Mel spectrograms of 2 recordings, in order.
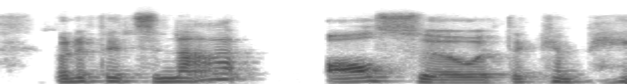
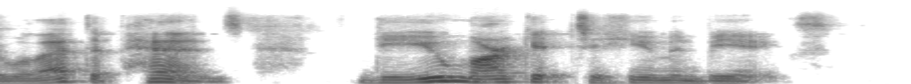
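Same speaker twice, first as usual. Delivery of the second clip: put-on dry, straight-faced, deadpan, slightly sarcastic delivery. Retelling the answer given to people who work for B2B, a slightly sarcastic reply. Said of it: "slightly sarcastic".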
